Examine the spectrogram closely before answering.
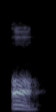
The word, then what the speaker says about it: ho: the pronunciation part, because the H consonant is a mute consonant in the verb to have, so nel verbo avere.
